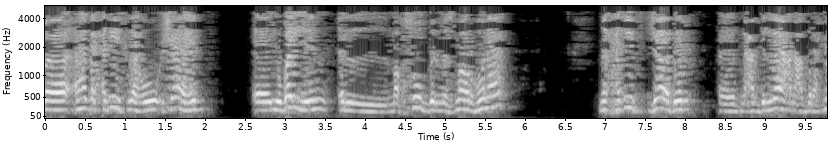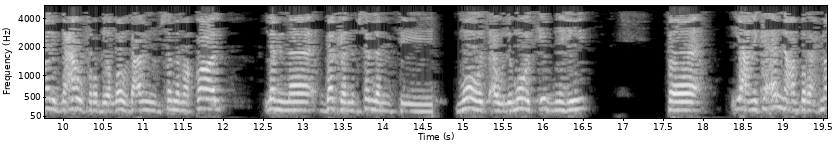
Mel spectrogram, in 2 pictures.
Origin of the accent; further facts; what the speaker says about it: Egypt; كما هو موجود فيما يعرف عندنا في مصر بالطار البلدي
